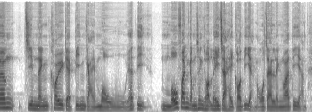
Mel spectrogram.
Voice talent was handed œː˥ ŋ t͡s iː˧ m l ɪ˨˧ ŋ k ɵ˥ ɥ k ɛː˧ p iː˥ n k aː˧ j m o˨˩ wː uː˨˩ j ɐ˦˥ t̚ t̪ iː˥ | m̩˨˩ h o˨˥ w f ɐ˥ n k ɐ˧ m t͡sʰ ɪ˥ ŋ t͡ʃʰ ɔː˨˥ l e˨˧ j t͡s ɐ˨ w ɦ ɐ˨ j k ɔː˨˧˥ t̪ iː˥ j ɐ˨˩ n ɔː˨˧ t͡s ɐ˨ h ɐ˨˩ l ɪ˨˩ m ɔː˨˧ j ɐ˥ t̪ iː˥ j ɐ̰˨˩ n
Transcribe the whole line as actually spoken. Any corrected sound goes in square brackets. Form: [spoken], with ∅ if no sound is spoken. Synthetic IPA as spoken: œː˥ ŋ t͡s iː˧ m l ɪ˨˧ ŋ [kʰ] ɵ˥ ɥ k ɛː˧ p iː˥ n k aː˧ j m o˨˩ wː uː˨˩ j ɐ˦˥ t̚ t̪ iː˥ | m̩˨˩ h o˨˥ w f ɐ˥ n k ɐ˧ m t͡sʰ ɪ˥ ŋ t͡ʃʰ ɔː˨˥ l e˨˧ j t͡s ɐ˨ w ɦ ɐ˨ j k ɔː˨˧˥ t̪ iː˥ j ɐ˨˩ n ɔː˨˧ t͡s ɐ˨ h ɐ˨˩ l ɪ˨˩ [ŋ] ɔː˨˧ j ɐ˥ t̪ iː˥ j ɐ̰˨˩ n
